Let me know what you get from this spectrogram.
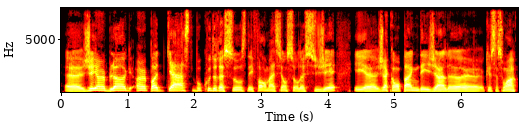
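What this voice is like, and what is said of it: Light Québécois French accent. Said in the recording (French): “tu as un léger accent ... Je suis québécois ... j'ai hérité de mon bel accent”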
